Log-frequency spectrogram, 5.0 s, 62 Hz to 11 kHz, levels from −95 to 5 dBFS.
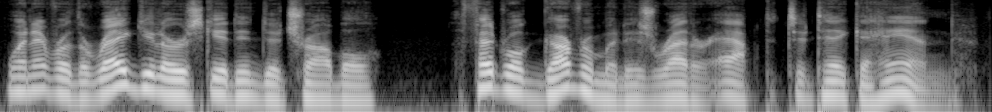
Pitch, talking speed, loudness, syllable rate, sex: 130 Hz, 195 wpm, -18 LUFS, 5.9 syllables/s, male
